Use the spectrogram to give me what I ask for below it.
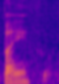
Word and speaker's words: Bae: Is it bay? It's just bay.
